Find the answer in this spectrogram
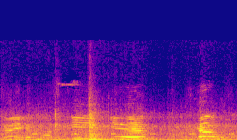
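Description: Brief snatches of people's voices over a steady low rumble of street traffic, with one sharp click just under a second in.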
